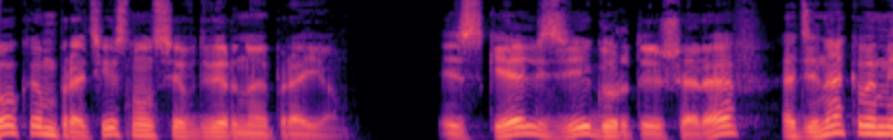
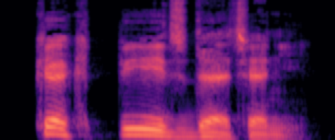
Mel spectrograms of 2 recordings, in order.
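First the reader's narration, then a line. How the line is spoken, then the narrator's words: Angry thought. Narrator (Russian): зло подумал Геральт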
